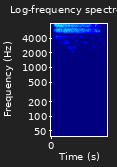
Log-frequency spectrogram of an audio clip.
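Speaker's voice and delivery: just the sound of S, hissed; isolated S hiss. Shown as a demonstration. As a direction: say S as a long unvoiced hiss, sss. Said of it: "we'll make the ending sound".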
